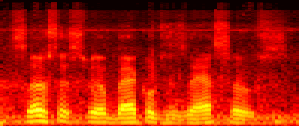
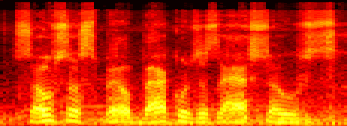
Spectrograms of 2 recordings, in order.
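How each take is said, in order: First: Said in the usual way. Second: Slow, drawn-out attempt at Harry Carey; a modest try at Harry Carey, spoken slowly; Harry Carey impression. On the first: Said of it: "the first one I ever heard him say". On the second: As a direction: stretch it out like an old ballpark announcer. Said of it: "I can't do a good Harry like you, teacher, but I'll try".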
